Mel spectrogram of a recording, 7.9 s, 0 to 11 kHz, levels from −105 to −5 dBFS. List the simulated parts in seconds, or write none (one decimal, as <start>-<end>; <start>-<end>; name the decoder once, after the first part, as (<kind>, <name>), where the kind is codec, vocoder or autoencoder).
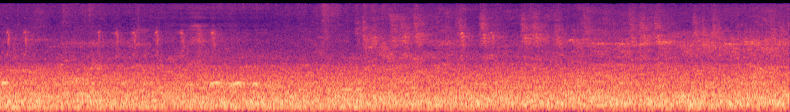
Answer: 1.7-2.7 (autoencoder, DAC-VAE)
